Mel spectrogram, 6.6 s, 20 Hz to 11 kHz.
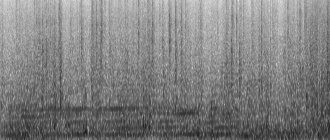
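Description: VW Golf Mk2 rally car heard from inside the cabin at speed on gravel: the engine runs hard at high steady revs while loose stones rattle against the underside. The engine note drops about five seconds in.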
